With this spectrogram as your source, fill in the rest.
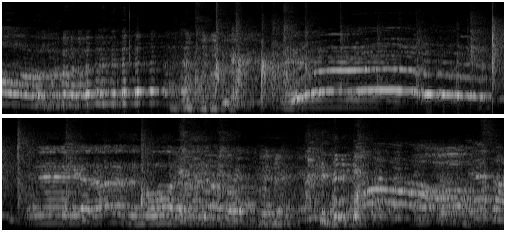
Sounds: clapping, speech

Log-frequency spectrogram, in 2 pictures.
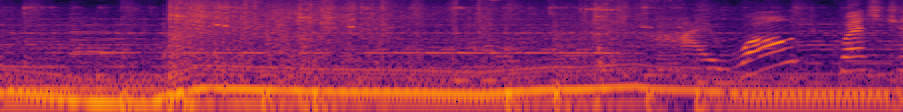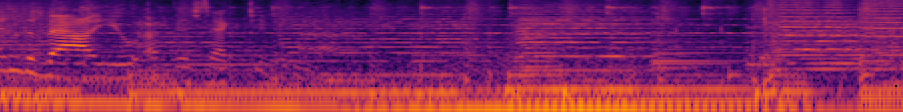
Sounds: music, speech

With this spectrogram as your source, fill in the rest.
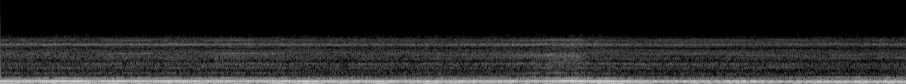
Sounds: vehicle, accelerating

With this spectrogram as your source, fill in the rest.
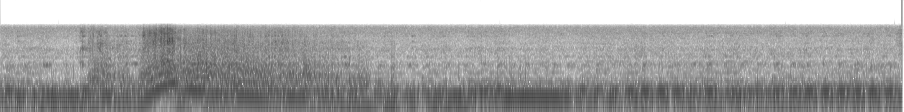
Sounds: accelerating, vehicle

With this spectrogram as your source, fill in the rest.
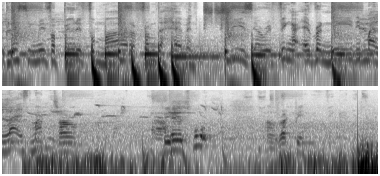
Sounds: music, speech, outside, rural or natural

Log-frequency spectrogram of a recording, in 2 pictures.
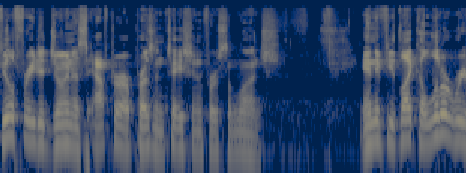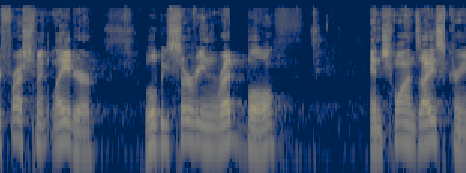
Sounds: speech

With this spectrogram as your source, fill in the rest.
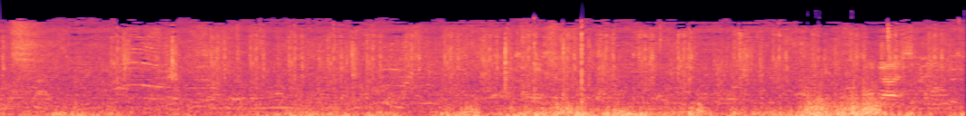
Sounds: vehicle, speech

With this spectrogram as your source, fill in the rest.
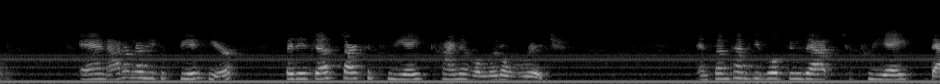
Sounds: speech

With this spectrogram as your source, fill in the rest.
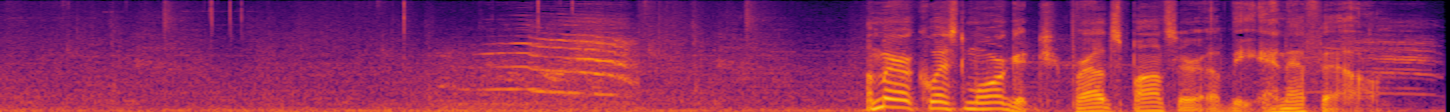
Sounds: pets, meow, animal, cat, speech, caterwaul

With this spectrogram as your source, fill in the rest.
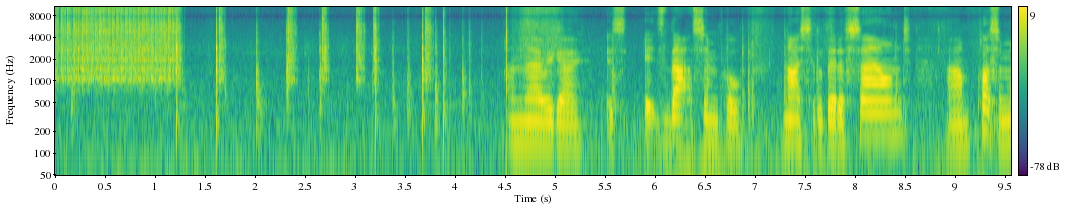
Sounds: tick-tock, speech

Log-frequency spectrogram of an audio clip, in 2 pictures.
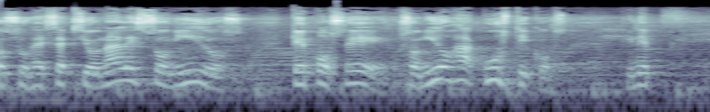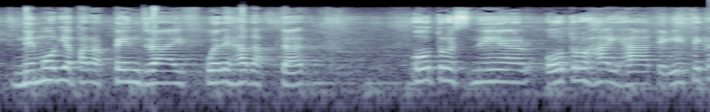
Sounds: music, speech

